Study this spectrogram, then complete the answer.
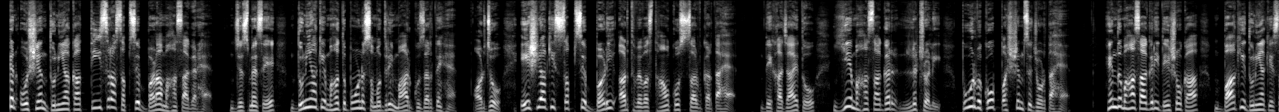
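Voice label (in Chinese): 印地语男_外语_小语种_样音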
